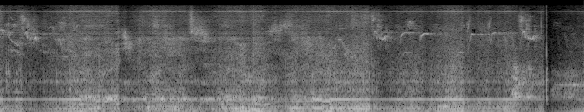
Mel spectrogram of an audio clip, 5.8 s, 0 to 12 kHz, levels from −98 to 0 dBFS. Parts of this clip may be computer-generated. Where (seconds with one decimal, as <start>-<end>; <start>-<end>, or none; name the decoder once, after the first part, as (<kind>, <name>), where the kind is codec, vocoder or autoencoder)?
0.8-3.3 (codec, SNAC)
